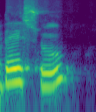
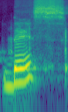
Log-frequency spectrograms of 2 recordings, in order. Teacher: esta u pierde fuerza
